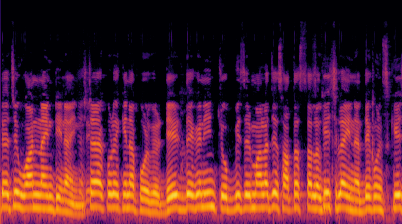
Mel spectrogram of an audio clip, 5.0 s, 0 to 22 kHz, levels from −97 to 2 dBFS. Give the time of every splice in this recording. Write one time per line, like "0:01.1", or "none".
0:01.1
0:04.0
